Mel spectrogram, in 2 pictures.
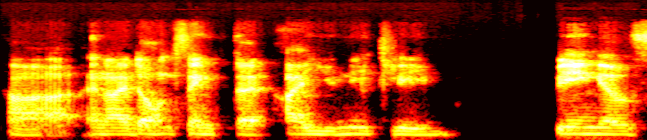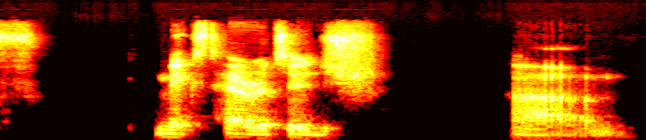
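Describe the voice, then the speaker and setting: Male author in interview, low pitch with a crisp bright edge, reflective, halting delivery with many fillers. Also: flat delivery. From grew up in Haiti and Ethiopia. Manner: reflective, pauses often with fillers and restarts. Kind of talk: thoughtful interview answers.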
